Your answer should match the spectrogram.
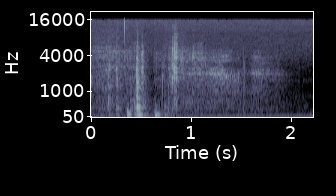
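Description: Quiet handling sounds: a few faint taps and a soft rustle in the first second as a hand reaches into a cardboard box lined with tissue paper and picks out a small wooden dolly peg, then only low room noise.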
